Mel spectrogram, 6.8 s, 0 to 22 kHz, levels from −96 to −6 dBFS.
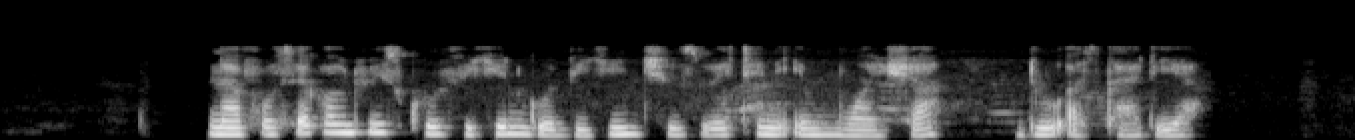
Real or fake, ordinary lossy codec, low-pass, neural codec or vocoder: real; none; 5.4 kHz; none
